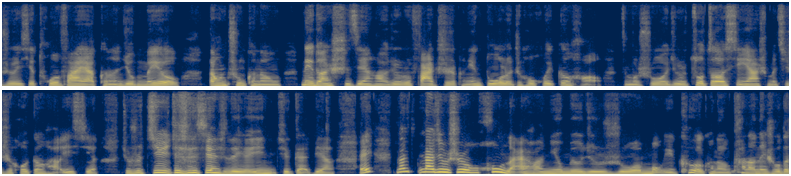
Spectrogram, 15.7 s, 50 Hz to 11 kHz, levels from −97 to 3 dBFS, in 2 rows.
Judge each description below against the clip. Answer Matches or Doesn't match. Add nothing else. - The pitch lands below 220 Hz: Matches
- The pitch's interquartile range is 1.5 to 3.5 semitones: Doesn't match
